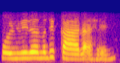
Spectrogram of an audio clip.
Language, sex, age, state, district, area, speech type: Marathi, female, 30-45, Maharashtra, Wardha, rural, conversation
